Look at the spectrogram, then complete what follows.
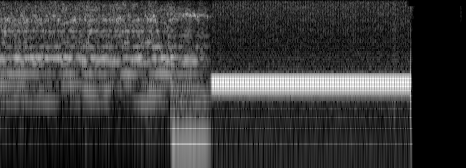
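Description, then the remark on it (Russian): A phone line hums with layered tones, then a short low buzz, followed by a steady, loud single-pitched connecting tone lasting about two seconds before cutting off abruptly. “Я думал, что нам не надо, но давайте соединим на всякий случай.”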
